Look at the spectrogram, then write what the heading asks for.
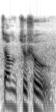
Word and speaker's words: চঞ্চুষু: তাহলে মনুষ্যাণাম চ ইয়ত্তেষাম তুল্যমন ইয়ৎ তথোভয়ঃ জ্ঞানেপি সতি পশ্যেতান পতগামছাও চমচুষু, চমচুষু এইভাবে। যদি আমরা বাংলায় বললে চঞ্চুষু বলতাম, চঞ্চুষু, কিন্তু এটাকে যদি আমরা সংস্কৃতে ভেঙে উচ্চারণ করতে চাই তাহলে চমচুষু, এইভাবে উচ্চারণটা হয় আর কি।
